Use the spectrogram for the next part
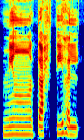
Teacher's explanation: میم پر حرکت جلد پڑھیں گے، نون پر جزم ہے اور نون ساکن کے بعد تا آیا ہے جو کہ حروف اخفا میں سے ہے، تو یہاں بھی نون ساکن کی آواز کو ناک میں چھپا کر غنہ کے ساتھ پڑھیں گے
